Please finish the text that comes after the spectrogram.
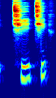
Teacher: ছি যখন বলছে তখন অনেক পরিমাণে বাতাস বেরো যাচ্ছে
